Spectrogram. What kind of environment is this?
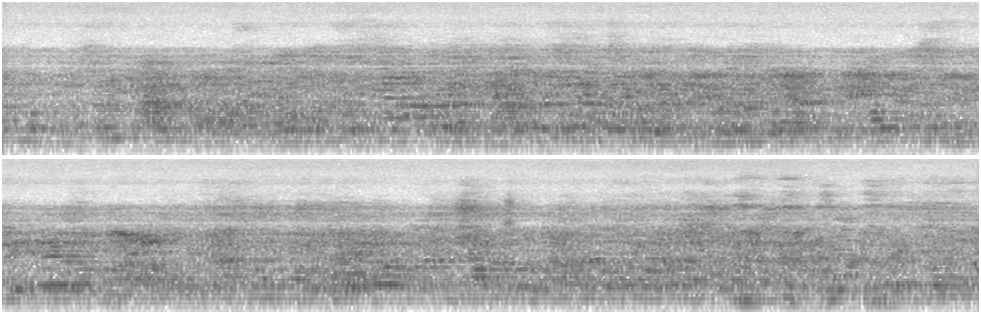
restaurant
